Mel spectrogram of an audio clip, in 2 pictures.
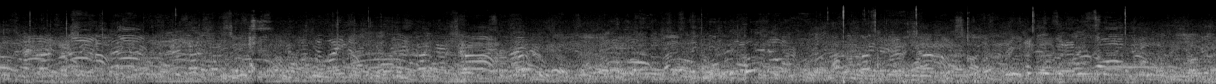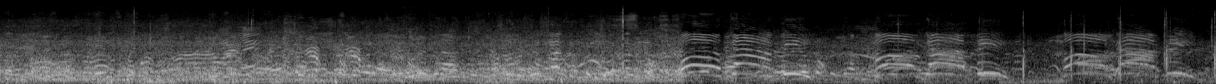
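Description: Many young voices chatter and call out across an open field.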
